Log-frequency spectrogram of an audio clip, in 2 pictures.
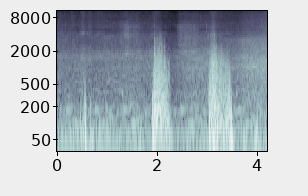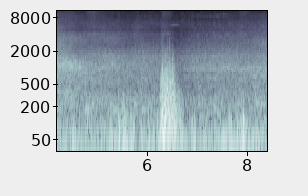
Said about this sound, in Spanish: Perdón el silencio, pero es que aquí había dos coches enfrentándose.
